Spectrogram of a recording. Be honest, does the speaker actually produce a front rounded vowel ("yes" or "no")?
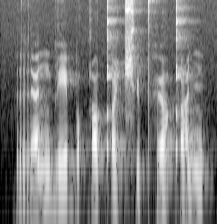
yes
